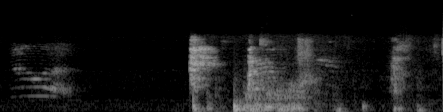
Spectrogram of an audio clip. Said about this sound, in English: I got fighting dogs over here. Go in the other room.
